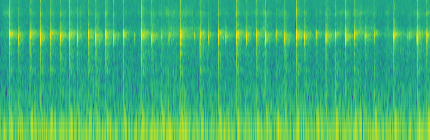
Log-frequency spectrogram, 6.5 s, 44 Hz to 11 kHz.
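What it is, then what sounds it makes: Plastic sunglasses lenses. Fingertips and nails of both hands rapidly tap the dark plastic lenses and frame of red-framed plastic sunglasses worn on the face. The result is a quiet, irregular stream of sharp, dry clicks with a bright tone around 3 kHz, each dying away almost instantly.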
